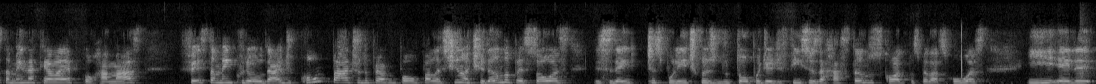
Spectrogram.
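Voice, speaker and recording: A young woman from Rio Grande do Sul, Brazil, now living in Israel, joins a call-in interview as a guest commentator and earnestly explains events in a gaúcho Brazilian Portuguese accent. Her mid-range voice is slightly mellow, and the remote recording is muffled.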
